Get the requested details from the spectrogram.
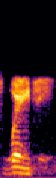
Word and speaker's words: Watje: So Matt, I've been called a lot of things, and you could sure enough called me worse things than Watchy, but it's wagey.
